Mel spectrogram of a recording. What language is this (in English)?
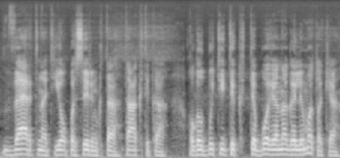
Lithuanian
